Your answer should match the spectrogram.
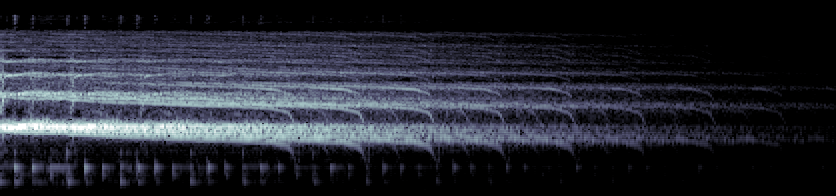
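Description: The closing synth note of an electronic dance remix, left ringing out through an echo effect. It repeats a few times a second, each repeat dipping slightly in pitch, and fades away to silence about five seconds in.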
